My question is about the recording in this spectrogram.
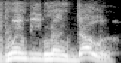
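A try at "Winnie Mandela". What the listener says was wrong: Winnie. There's no D.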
